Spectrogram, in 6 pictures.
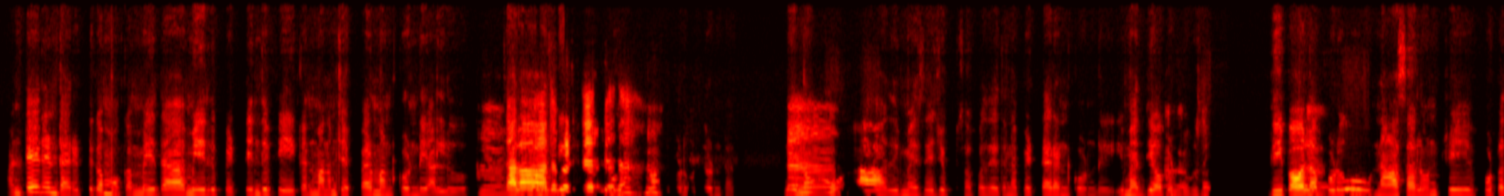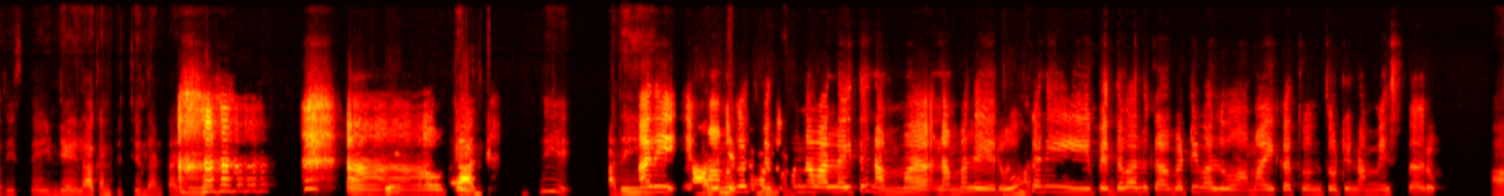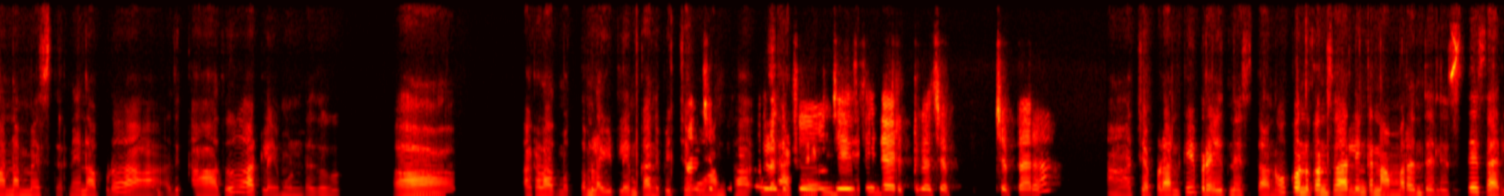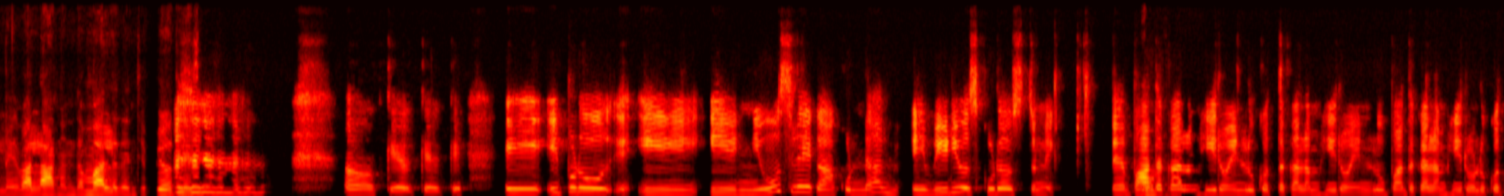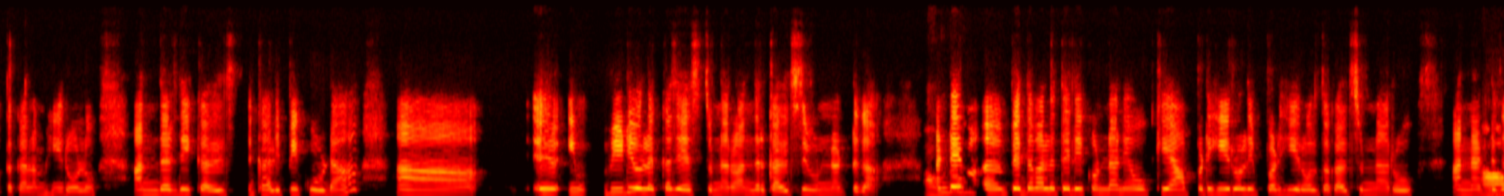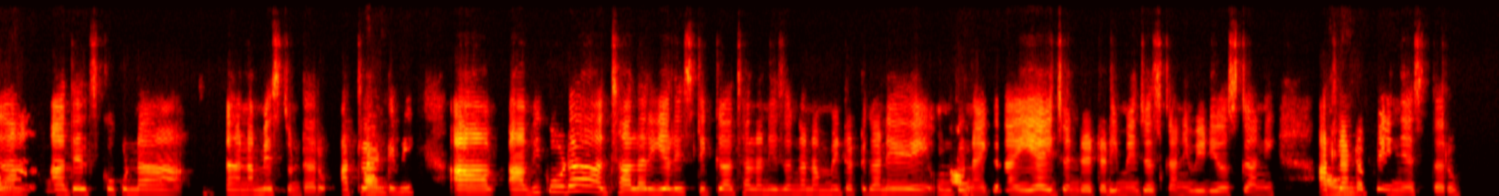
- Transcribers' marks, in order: static; in English: "డైరెక్ట్‌గా"; in English: "ఫేక్"; chuckle; other background noise; in English: "సపోజ్"; chuckle; unintelligible speech; distorted speech; in English: "శాటిలైట్"; in English: "డైరెక్ట్‌గా"; chuckle; in English: "వీడియోస్"; in English: "రియలిస్టిక్‌గా"; in English: "ఏఐ జనరేటెడ్ ఇమేజెస్"; in English: "వీడియోస్"
- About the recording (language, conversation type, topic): Telugu, podcast, వాట్సాప్ గ్రూపుల్లో వచ్చే సమాచారాన్ని మీరు ఎలా వడపోసి నిజానిజాలు తెలుసుకుంటారు?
